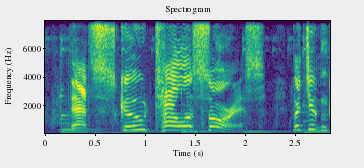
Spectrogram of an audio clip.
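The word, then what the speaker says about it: Scutellosaurus: My name is Scootalosaurus. That's Scootalosaurus.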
